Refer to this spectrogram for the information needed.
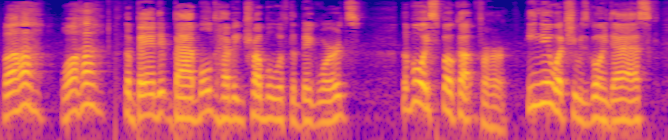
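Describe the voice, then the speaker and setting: A man reading a story aloud as an expressive audiobook narrator. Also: fairly high pitch, fairly quick.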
